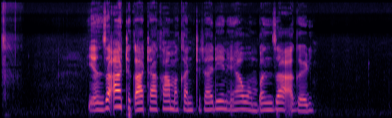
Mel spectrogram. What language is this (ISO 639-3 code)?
hau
